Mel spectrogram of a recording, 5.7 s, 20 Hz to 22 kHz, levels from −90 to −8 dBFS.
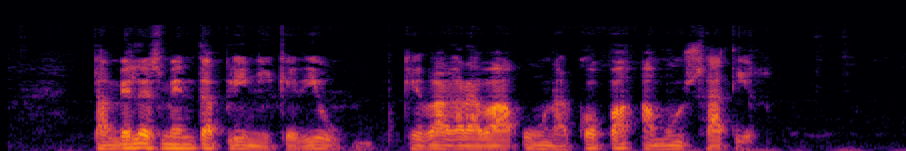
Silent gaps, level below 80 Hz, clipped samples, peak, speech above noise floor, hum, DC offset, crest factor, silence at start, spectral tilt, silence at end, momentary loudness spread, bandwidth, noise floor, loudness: none; -50 dBFS; under 0.1%; -14 dBFS; 34 dB; none; under 0.1%; 20 dB; 0.6 s; -6 dB/octave; 0.95 s; 10 LU; 11.5 kHz; -66 dBFS; -33 LUFS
